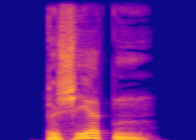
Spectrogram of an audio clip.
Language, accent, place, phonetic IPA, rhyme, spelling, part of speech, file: German, Germany, Berlin, [bəˈʃeːɐ̯tn̩], -eːɐ̯tn̩, bescherten, adjective / verb, De-bescherten.ogg
- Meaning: inflection of bescheren: 1. first/third-person plural preterite 2. first/third-person plural subjunctive II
